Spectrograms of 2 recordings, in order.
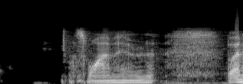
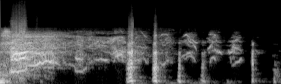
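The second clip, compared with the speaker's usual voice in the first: loud, high burst of real laughter; laughing my head off; 4 dB louder than usual. Real, not acted. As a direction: let out a big helpless cackle after the prank. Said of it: "I was laughing my head off".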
